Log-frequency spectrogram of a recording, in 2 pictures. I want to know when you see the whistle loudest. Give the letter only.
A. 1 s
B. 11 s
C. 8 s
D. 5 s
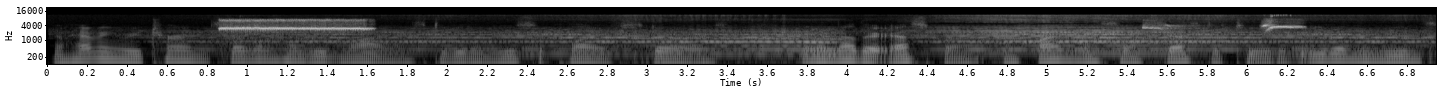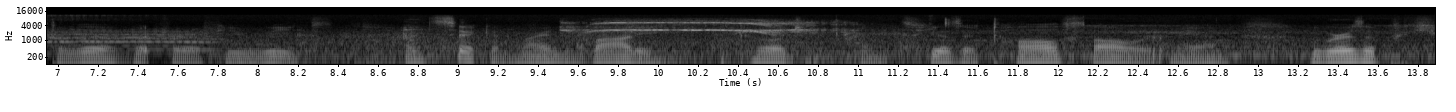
A.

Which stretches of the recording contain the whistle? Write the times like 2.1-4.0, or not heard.
0.8-1.6, 5.5-6.3, 9.5-11.4.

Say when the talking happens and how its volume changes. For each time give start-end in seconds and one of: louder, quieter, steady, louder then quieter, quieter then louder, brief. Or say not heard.
0.0-13.8 louder.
